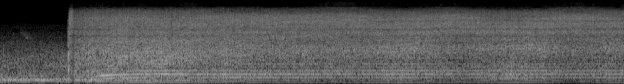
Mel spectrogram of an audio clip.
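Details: New Campbell-Hausfeld PW1835 1800 PSI electric pressure washer with universal motor: motor starts and settles into steady high whine with even spray hiss; runs smooth and normal, though owner feels it delivers more like 1300 PSI.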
